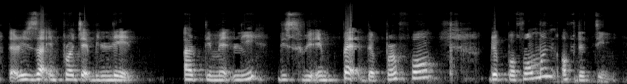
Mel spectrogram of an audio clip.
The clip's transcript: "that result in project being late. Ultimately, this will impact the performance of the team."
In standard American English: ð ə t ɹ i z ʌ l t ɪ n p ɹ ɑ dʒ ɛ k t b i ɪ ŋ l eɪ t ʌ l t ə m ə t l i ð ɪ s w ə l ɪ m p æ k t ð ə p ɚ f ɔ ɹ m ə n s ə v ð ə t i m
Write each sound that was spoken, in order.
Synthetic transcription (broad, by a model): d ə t ɹ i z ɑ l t ɪ n p ɹ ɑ dʒ ɛ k b i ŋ l eɪ t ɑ l t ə m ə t l i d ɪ s w ə l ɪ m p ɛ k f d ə p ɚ f ɔ m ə n ə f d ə t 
